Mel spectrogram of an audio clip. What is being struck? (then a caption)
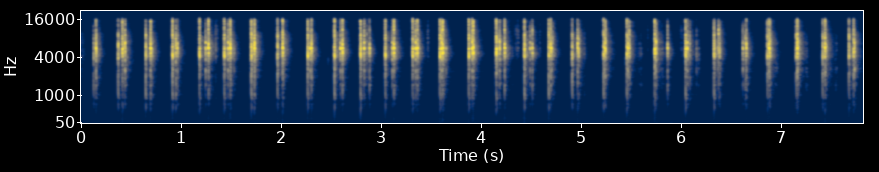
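Plastic game controller shell. Fingertips and long nails tap and rub the shell of a black and silver hollow plastic GameCube controller held near the mic. About 30 crisp, bright clicks come in a quick, uneven rhythm, each dying away almost at once over a faint steady low hum.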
